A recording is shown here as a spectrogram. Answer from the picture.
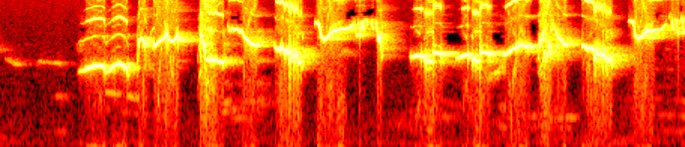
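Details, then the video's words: Oriental magpie-robin (kacer) sings a long, loud, unbroken song: clear whistles rising and dipping, mixed with fast buzzy trills and sharp high slurs, with a short pause midway. "SUARA KACER GACOR"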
